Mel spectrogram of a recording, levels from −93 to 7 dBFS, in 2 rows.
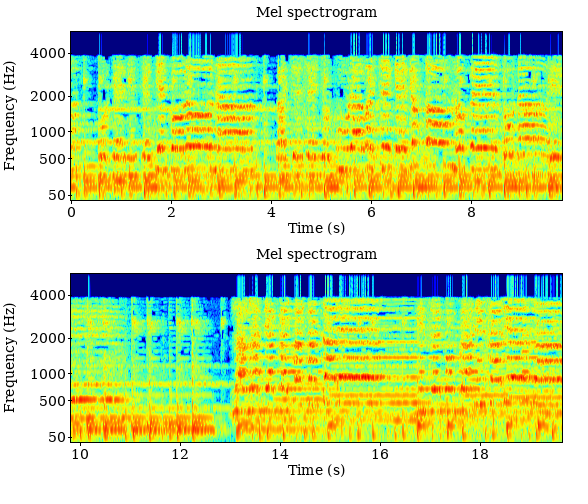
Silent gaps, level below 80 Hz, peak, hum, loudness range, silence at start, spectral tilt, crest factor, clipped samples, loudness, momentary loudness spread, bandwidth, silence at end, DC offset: none; -28 dBFS; 0 dBFS; none; 4 LU; 0 s; -8.5 dB/octave; 10 dB; 0.4%; -10 LUFS; 7 LU; 5.4 kHz; 0 s; under 0.1%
